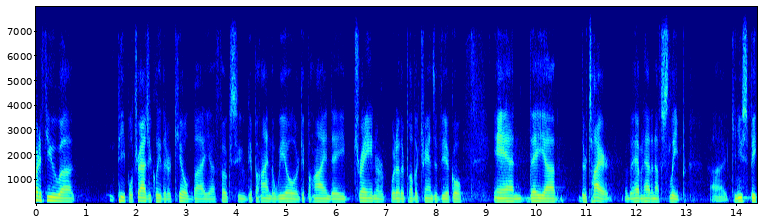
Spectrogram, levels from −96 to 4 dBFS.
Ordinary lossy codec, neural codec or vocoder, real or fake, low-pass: Opus, 16 kbps; none; real; 7.2 kHz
